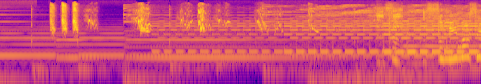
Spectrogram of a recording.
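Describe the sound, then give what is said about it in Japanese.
A telephone rings with a bright electronic ringtone, a looping melodic jingle of layered tones that plays continuously and fairly loudly for several seconds, with no one speaking over it. “他の電話を取らなきゃなんで一旦失礼しますにゃん”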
